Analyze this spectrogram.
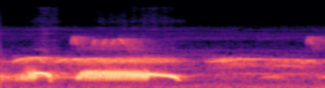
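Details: Short burst from a decoy spotted dove: a brief hollow note then a long, even coo ending in a downward slide, with a faint higher tone running beneath.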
